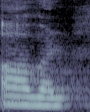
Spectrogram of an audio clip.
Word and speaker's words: hour: Number 5 पे spelling दी हुई है आवर। अब देखेंगे कि स्पेलिंग तो एच से स्टार्ट हो रही है, HOUR, लेकिन एच इसमें साइलेंट वर्ड है तो एच हम बोलेंगे नहीं।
